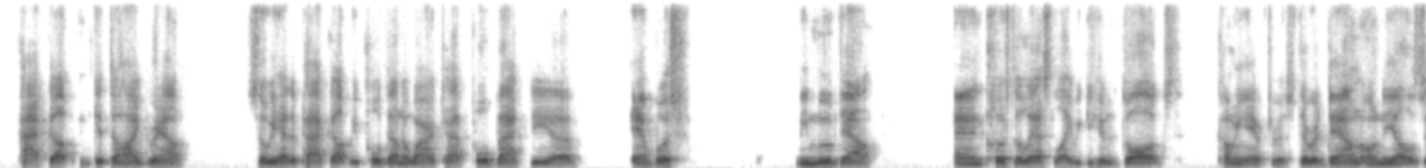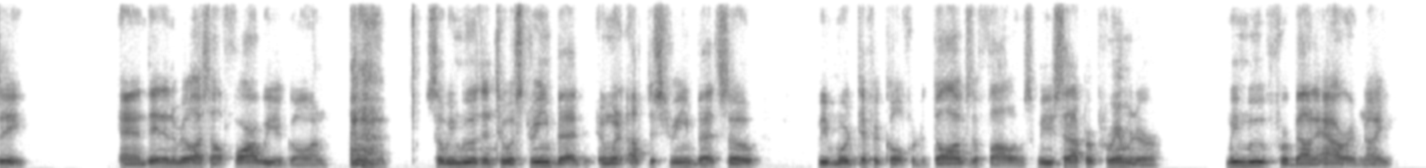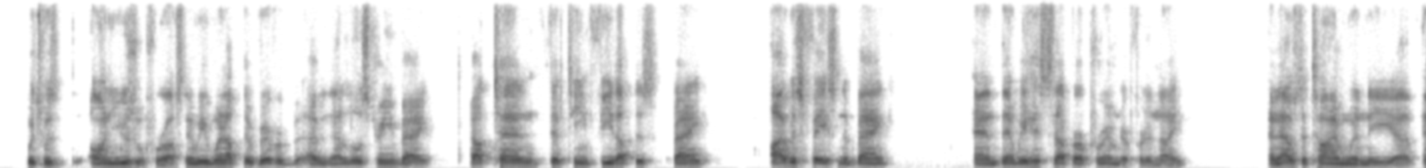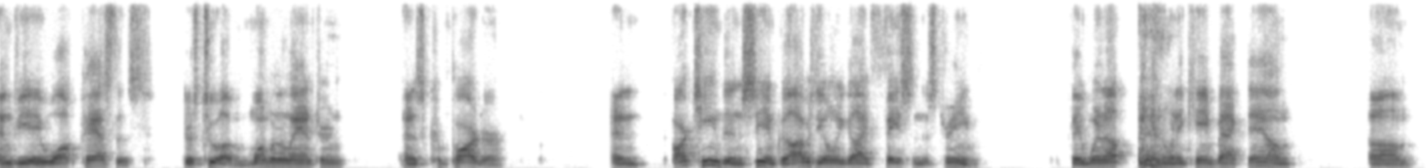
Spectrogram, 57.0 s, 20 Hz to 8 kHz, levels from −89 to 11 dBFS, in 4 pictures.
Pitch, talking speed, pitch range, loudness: 130 Hz, 190 wpm, 120-145 Hz, -23 LUFS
